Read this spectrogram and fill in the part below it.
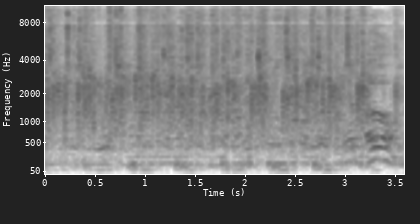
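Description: Concert audience applauding at a support show for employees at Le Divan du Monde, a steady dense wash of clapping lasting throughout, with a host's voice speaking over it.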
